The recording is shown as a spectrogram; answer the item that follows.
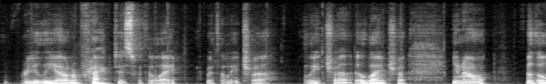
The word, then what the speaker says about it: elytra: I'm pretty sure if I remember my bio teacher correctly that is pronounced Elytra.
